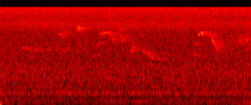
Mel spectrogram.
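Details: On a fine April day in fields and heath near Fröndenberg, a honey bee swarm clustered around its queen after leaving its hive overnight gives a dense, steady, unbroken hum with faint high chirps; the bees are not aggressive.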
